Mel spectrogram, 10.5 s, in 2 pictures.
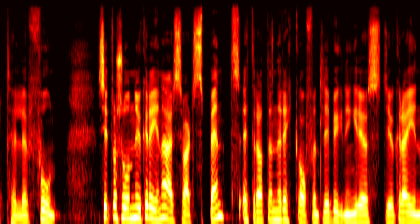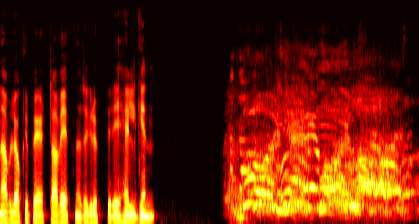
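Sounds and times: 
speech: 0.1 - 7.3, 8.0 - 8.4
protest crowd shouting outside parliament: 8.0 - 10.4.

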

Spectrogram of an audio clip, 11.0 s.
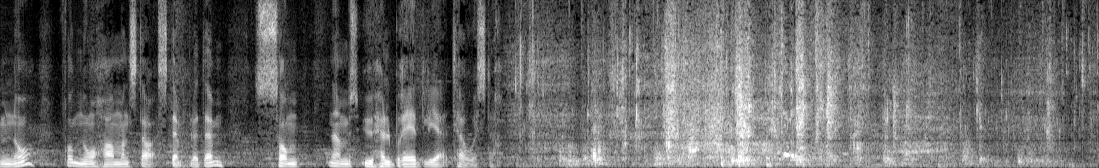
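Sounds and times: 
speech: 0.0 - 6.0
waterboarding, water poured over a person: 5.1 - 10.9.

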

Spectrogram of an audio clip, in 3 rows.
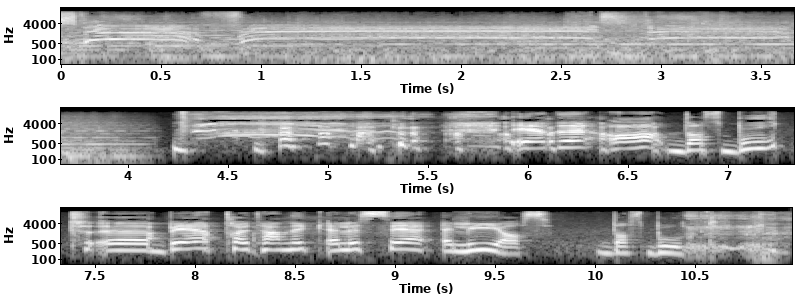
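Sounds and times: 
loud sustained scream from a film: 0.0 - 4.0
laughter: 4.2 - 6.6
speech: 6.0 - 10.9.

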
